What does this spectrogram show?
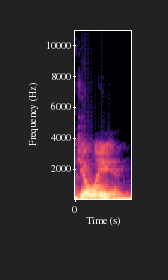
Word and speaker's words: Joanne: this lady here is you said that's joan scott but no it's pronounced joanne i don't know why they still go in that way but joanne scott she was a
